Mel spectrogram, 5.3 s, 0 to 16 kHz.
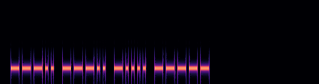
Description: Morse code, heard as a keyed tone, about 25 wpm, 700 Hz. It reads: 8860
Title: Numbers - 4-Digit 25wpm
